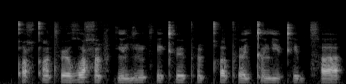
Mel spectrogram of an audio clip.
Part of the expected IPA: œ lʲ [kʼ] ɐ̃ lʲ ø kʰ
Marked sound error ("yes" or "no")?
no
